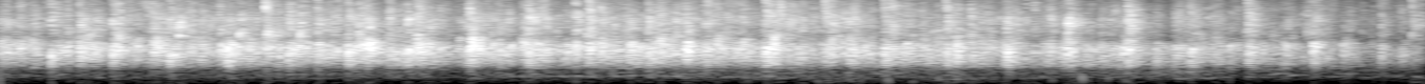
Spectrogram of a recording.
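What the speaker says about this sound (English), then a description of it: "also an applause for" Audience applause at a thesis award ceremony, steady dense clapping from a crowd sustained throughout and easing slightly toward the end.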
